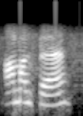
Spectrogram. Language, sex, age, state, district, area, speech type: Tamil, female, 60+, Tamil Nadu, Viluppuram, rural, conversation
